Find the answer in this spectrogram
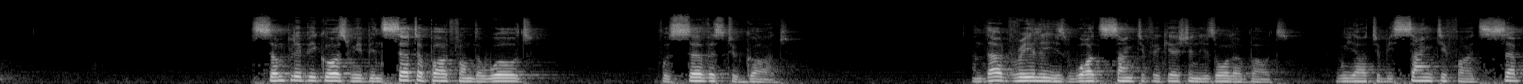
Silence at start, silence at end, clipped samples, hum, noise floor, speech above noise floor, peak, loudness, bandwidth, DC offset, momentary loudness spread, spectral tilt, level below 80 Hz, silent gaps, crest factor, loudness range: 2.5 s; 0 s; under 0.1%; none; -64 dBFS; 44 dB; -4 dBFS; -21 LUFS; 10.5 kHz; under 0.1%; 14 LU; -5 dB/octave; -50 dBFS; none; 18 dB; 6 LU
